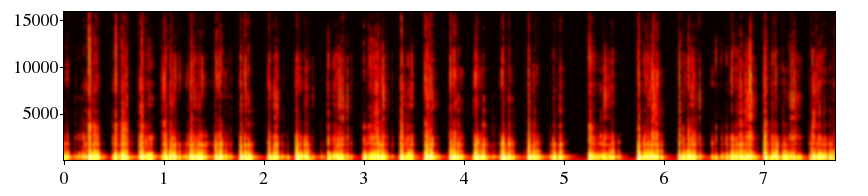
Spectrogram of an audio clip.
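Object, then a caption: Croc-textured faux leather covered box. Fingernails rapidly scratch the front of a medium black croc-embossed faux-leather vanity case, a hollow box. The result is a quick series of short, raspy scratching bursts with a hollow midrange body and bright hiss, each separated by brief pauses.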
